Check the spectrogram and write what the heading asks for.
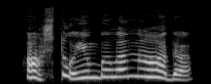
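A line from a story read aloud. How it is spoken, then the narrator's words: Sobbing. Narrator (Russian): прорыдала она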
